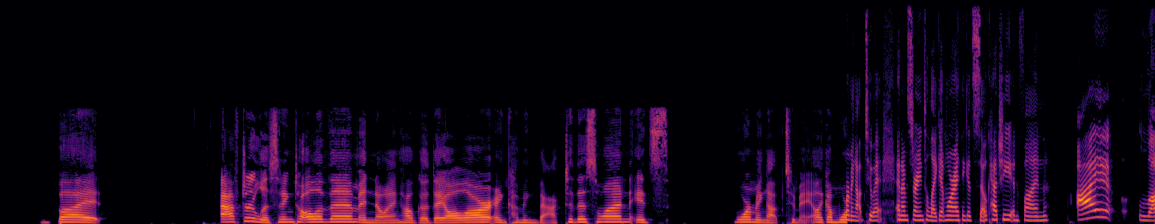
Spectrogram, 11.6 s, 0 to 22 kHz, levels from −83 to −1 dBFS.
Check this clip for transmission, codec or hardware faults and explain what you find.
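One fault is present, a wrong sample rate, running from 8.47 s to the end of the clip at 11.55 s. In that section the speech plays exactly twice as fast and a full octave higher, 12 semitones up. Speed and pitch rise together because the samples are clocked out at double the intended rate with no conversion, which fits 24 kHz material played at 48 kHz. The voice sounds high, thin and hurried.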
